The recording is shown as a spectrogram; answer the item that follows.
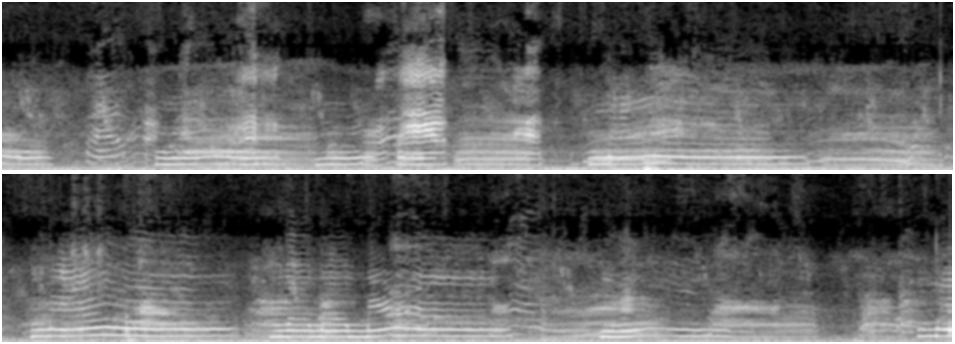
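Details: Siamese cat meowing almost without pause: long, drawn-out, wavering meows that rise and fall in pitch, one running into the next, over a steady low background hum.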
